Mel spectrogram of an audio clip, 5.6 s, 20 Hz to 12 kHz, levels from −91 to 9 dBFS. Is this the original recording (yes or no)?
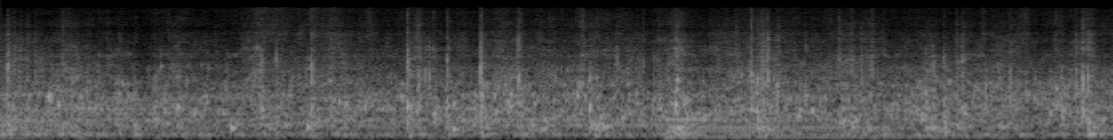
no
